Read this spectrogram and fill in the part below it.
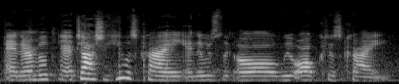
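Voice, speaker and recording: A woman's voice: medium pitch, steady tone, fast talker, pushed and bright, slight background noise, low-quality recording. A young woman vlogger telling a casual storytime in a chatty, rambling way full of "like" and "um".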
